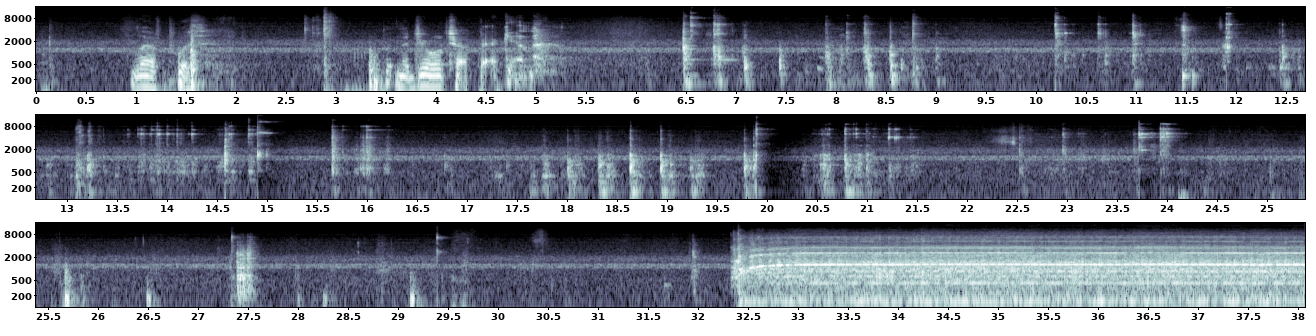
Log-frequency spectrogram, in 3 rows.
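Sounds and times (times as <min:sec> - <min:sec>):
metal tools clinking: 0:13.6 - 0:16.4, 0:20.5 - 0:21.6, 0:23.7 - 0:24.2.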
